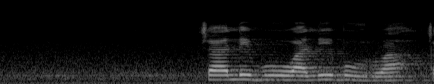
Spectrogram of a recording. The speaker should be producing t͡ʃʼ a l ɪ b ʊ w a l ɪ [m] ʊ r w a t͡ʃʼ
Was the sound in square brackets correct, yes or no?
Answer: no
